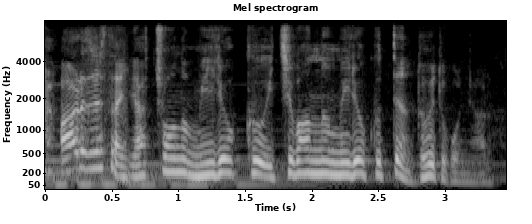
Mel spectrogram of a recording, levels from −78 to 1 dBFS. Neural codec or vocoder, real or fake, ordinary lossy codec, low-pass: none; real; none; 7.2 kHz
